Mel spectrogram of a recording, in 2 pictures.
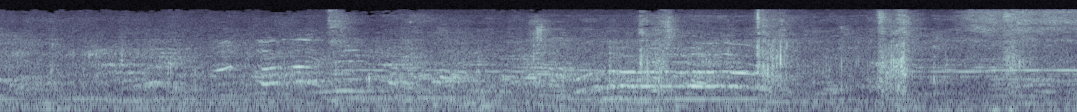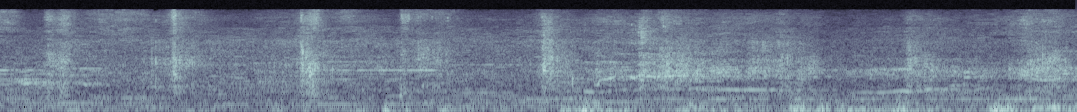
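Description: Busy pedestrian street: children playing and calling out, with passers-by talking and faint music. Scattered sharp clicks run through it.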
